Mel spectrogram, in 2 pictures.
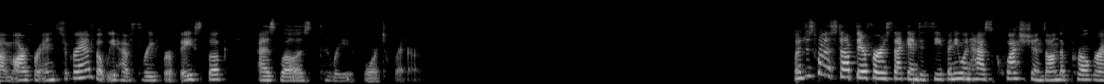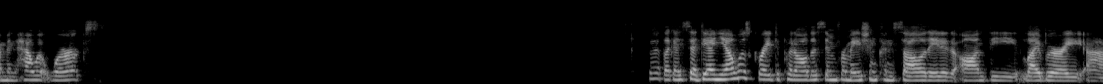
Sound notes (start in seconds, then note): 12.1 silence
